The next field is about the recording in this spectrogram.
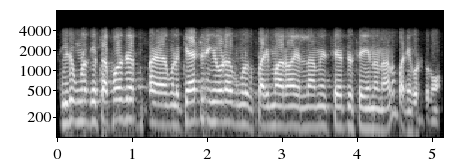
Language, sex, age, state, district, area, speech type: Tamil, male, 45-60, Tamil Nadu, Thanjavur, urban, conversation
